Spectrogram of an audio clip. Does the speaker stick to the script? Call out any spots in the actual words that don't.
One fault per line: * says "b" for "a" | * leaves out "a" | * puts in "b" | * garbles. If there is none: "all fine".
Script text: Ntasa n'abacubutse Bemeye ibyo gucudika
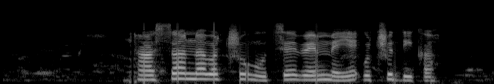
* leaves out "ibyo"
